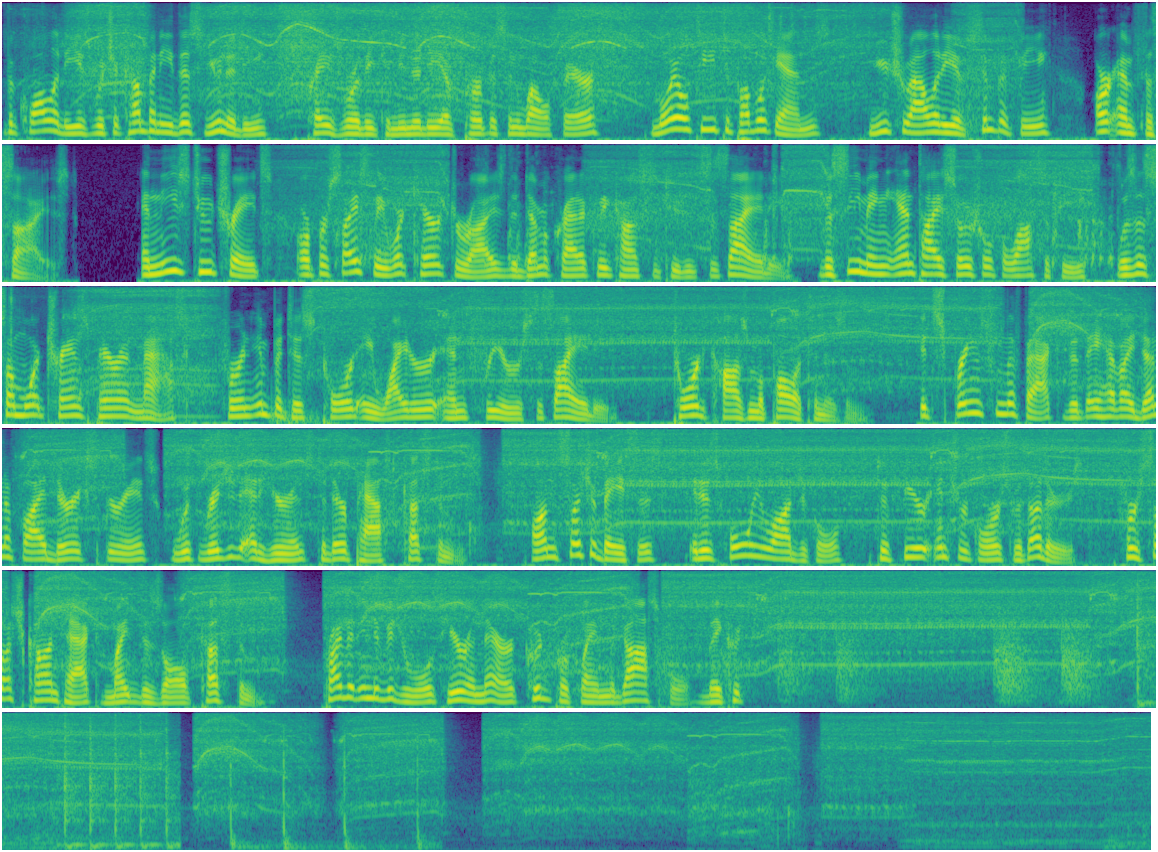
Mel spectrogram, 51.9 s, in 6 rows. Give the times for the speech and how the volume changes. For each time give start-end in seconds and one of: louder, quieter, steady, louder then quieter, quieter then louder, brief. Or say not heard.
0.0-40.2 steady.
